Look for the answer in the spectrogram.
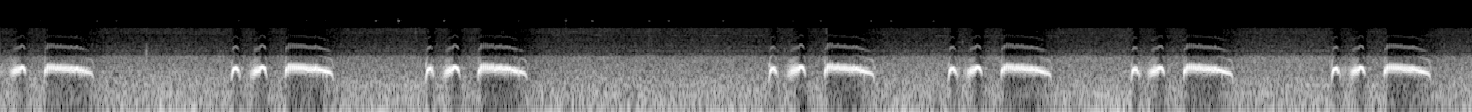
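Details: Spotted dove calling as a lure for bird trapping on an early morning with rain coming: a steady series of phrases, each two clipped coos then a longer falling coo, repeated about every two and a half seconds.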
